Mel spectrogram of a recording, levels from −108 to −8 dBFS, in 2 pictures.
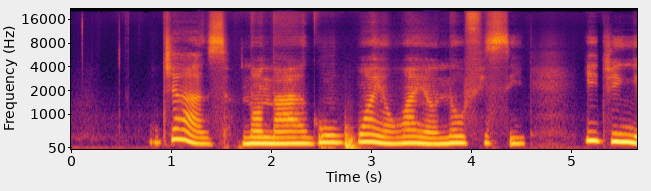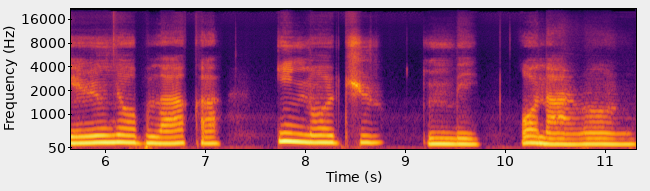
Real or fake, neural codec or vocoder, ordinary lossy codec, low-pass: fake; autoencoder, 48 kHz, 32 numbers a frame, DAC-VAE, trained on Japanese speech; none; none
